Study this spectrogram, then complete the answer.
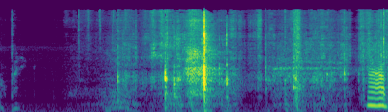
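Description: Cardboard packaging rustles and scrapes.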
